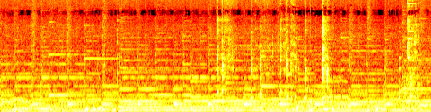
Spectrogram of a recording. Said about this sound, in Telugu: పోపు వేసుకుందాం.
